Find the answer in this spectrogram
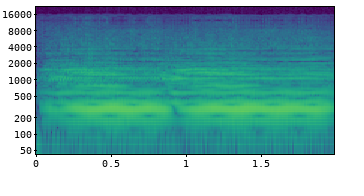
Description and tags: train clackson
metro, sound, train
